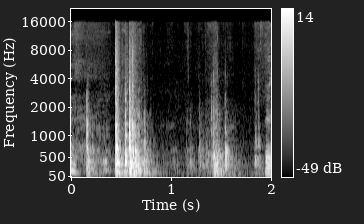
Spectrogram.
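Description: A framed kayak seat set down onto its base on the plastic hull: one knock about half a second in, then a couple of lighter clicks.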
